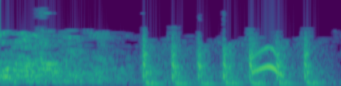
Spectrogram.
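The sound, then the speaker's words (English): After a brief stretch of talking, a steady run of about seven sharp knocks on a door rings out, evenly spaced, with a short rising-and-falling vocal sound over one of them. “…, do you hear someone knocking? Yes, let's open the door.”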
